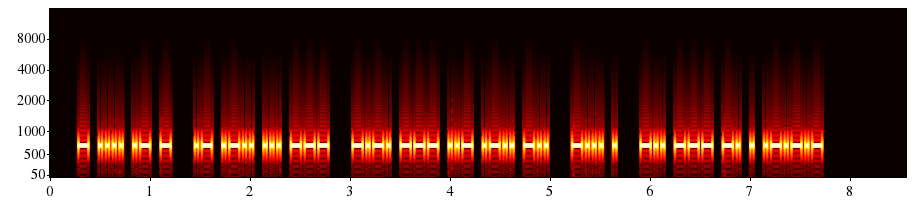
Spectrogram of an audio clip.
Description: Morse code, heard as a keyed tone, about 34 wpm, 700 Hz. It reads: THAT ALSO COULD BE DONE.
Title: Sentences from Top 1000 Words - Review Part 1 - 35wpm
